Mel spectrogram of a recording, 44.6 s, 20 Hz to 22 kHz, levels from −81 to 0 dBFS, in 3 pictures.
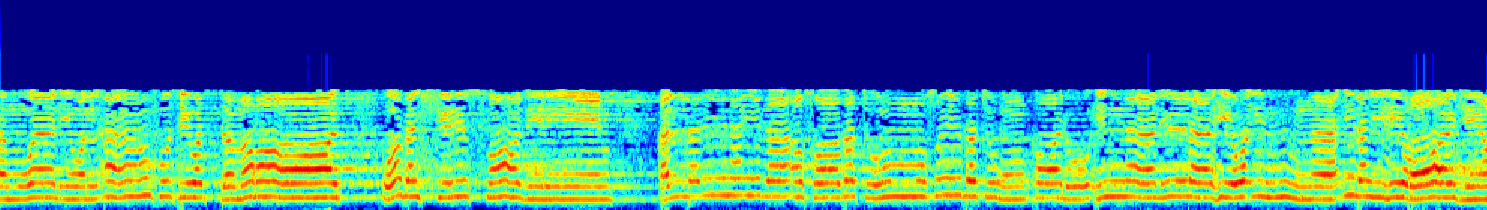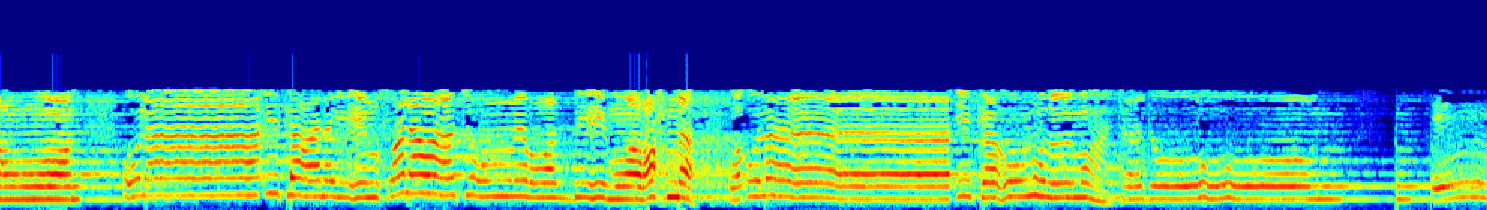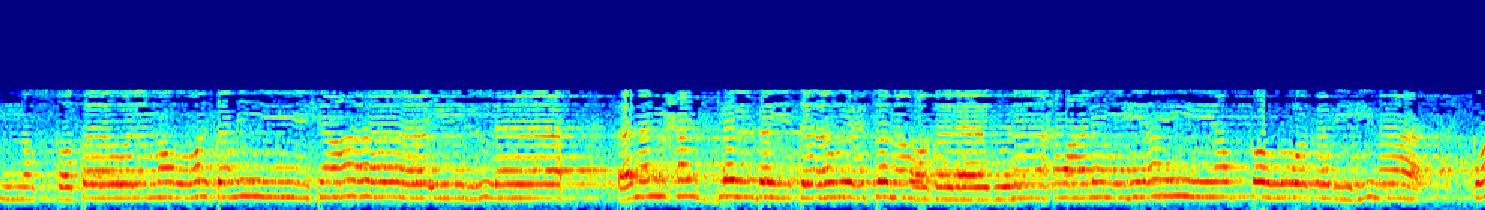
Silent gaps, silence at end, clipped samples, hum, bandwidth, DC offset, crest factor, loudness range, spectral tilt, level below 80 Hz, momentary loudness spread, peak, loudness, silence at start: none; 0 s; under 0.1%; none; 4 kHz; under 0.1%; 14 dB; 4 LU; -6.5 dB/octave; -60 dBFS; 8 LU; 0 dBFS; -13 LUFS; 0 s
